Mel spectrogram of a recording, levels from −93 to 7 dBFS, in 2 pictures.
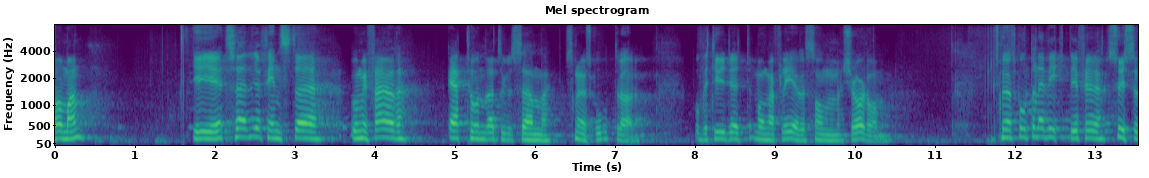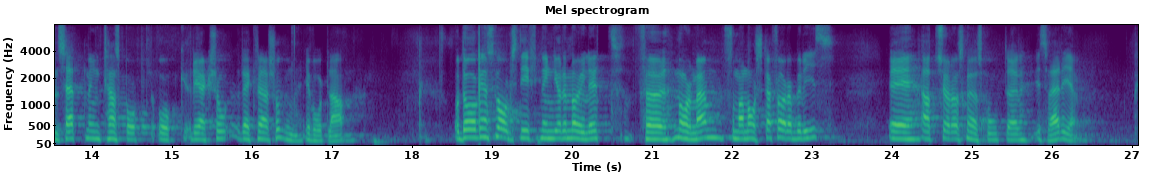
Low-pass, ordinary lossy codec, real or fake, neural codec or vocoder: none; none; fake; codec, 16 kHz, 2 kbps, X-Codec, HuBERT features, trained on balanced general audio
